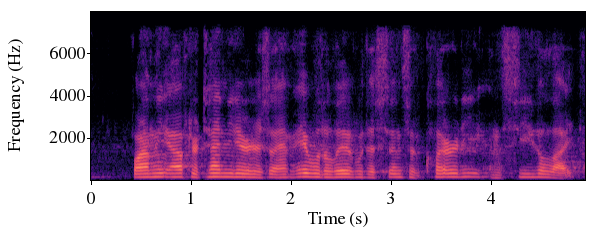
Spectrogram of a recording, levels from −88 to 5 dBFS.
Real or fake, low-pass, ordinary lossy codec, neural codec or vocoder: fake; 7.2 kHz; AAC, 48 kbps; vocoder, 22.05 kHz, 80 mel bands, HiFi-GAN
